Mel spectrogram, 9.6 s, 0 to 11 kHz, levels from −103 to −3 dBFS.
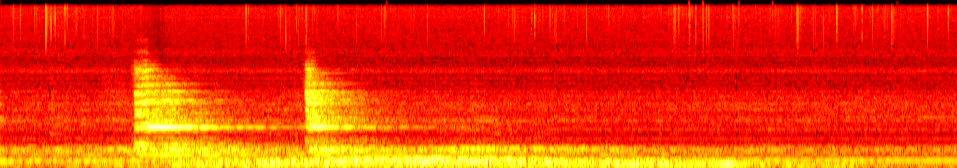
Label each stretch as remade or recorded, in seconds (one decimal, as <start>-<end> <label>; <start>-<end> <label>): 0.0-9.6 recorded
